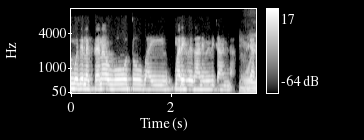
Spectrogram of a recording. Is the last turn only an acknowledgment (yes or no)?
no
